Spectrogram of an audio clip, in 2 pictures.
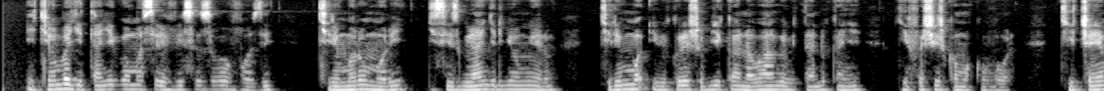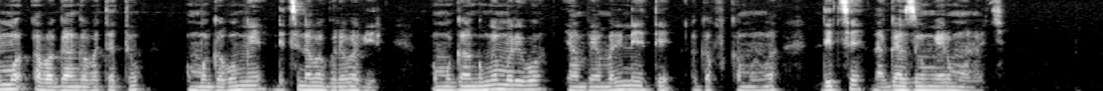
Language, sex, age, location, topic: Kinyarwanda, male, 18-24, Nyagatare, health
